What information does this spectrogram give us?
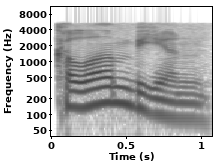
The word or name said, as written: British Columbian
